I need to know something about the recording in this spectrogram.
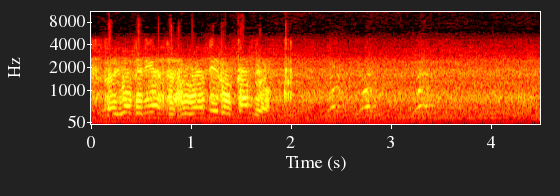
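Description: A voice speaks through a small radio loudspeaker, thin and muffled.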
